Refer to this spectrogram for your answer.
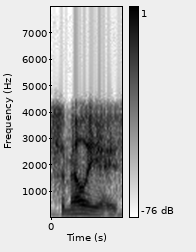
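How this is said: The word is said with an international pronunciation. This is how people elsewhere say it. "as they're called uh, in the rest of the world"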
